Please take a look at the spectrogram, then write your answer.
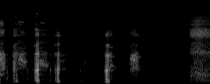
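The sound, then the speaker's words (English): A run of quick, breathy nasal bursts in an uneven rhythm, then a brief pause and one longer, hissing sniff to finish. A sniffle, with no talking. “Oh, you got a sniffle?”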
